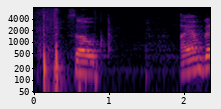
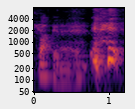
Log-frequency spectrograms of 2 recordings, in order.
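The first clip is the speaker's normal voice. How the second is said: drawn-out curse; 7 semitones lower, 5 dB louder, much slower than usual. Real, not acted. Player reacts to roll.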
